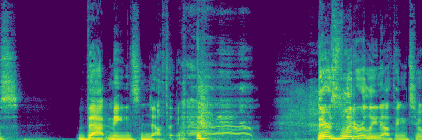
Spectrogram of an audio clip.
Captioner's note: laugh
